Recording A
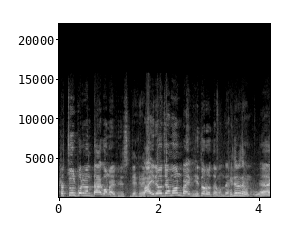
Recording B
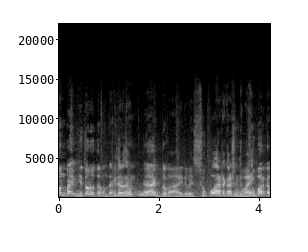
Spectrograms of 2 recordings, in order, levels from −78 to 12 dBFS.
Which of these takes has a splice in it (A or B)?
A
